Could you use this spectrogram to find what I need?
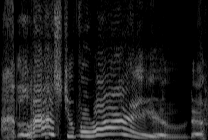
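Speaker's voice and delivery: dry, crackly, very high fortune-teller voice. Narrating a scene, the speaker voices a hunched figure at a crystal ball, crackling like dry weeds. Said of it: "her voice crackles like dry weeds".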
